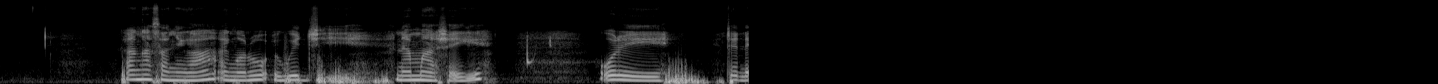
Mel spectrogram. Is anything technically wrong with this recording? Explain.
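Yes. At 7.48 s the speech cuts off abruptly and never returns, an audio dropout to silence that runs to the end. The input was likely lost while the recorder kept writing zeros. The waveform becomes a flat line, and the spectrogram goes blank with no room tone.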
